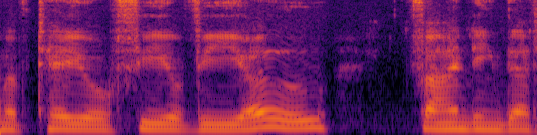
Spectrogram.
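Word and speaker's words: Viau: name of teo phil vo finding that his surname pronounced like vo cath exposed him to the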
